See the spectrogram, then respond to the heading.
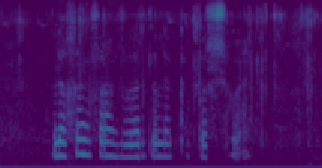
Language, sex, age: Afrikaans, female, 19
